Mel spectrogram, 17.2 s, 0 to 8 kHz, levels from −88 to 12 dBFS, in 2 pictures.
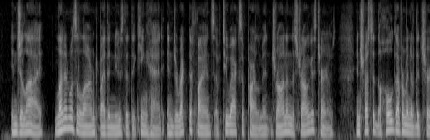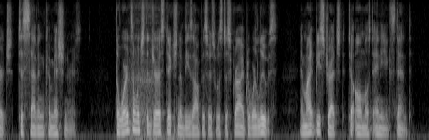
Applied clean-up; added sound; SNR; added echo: none; Breathing; 15 dB; none.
